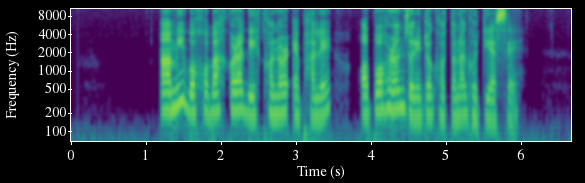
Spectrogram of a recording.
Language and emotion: Assamese, neutral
